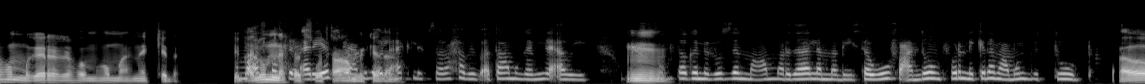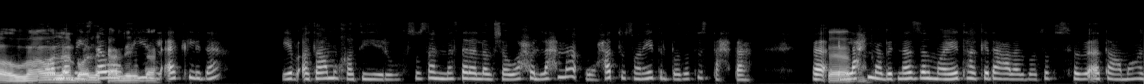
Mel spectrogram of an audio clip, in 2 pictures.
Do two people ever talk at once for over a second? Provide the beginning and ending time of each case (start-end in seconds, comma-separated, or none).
2.4-4.0, 11.9-13.1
